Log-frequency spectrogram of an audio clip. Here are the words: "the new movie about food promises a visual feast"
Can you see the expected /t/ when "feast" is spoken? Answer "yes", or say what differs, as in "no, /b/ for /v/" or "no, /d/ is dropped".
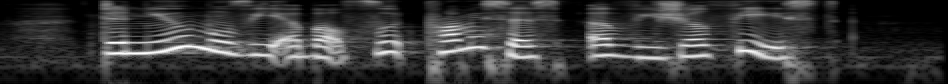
yes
